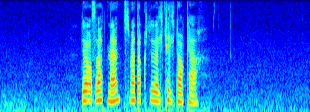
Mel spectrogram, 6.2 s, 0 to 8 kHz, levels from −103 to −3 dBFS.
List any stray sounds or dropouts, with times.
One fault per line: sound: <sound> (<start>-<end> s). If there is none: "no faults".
no faults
